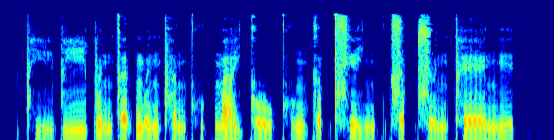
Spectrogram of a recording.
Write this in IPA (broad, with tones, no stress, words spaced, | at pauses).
pʰiː˨˩piː˥pɵ˨˩n t̪ɐ˥t̚mɵ˨˥npʰɐ˨˩ŋkʷʰɪ˨˥k̚ maː˨˥jko˨˧wkʷʰɪ˧ŋ kɐ˨˥p̚t͡sʰe˧j ŋɪ˨k̚ t͡sɐ˧p̚sɵ˨˥n pʰɛː˧ ŋɪ˥k̚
